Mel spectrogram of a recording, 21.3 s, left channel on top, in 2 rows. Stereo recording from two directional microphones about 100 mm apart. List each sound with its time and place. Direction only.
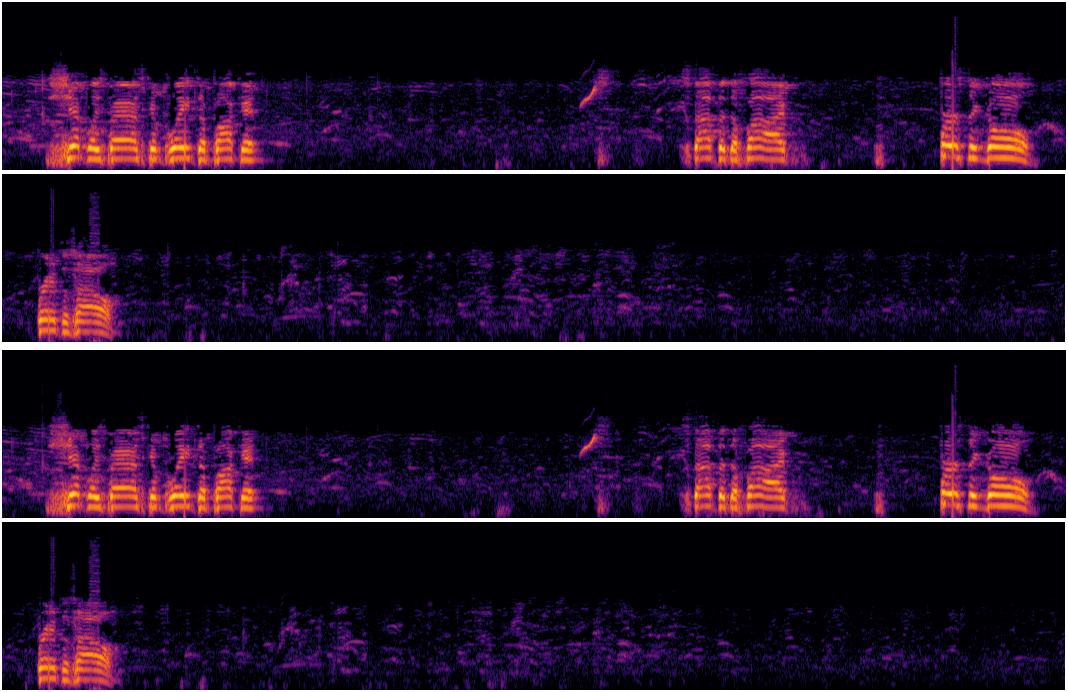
0.5 s speech: centre (ahead or behind)
3.1 s chatter: 35° right (ahead or behind)
5.9 s a sound: centre (ahead or behind)
6.6 s a sound: 55° right (ahead or behind)
6.9 s a man's voice: centre (ahead or behind)
15.2 s chatter: centre (ahead or behind)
